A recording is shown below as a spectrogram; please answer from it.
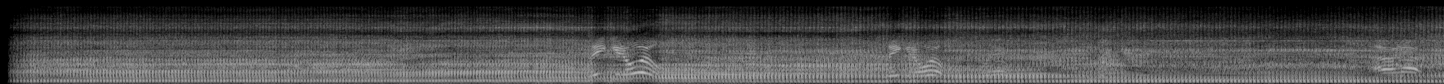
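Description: Honda ATC 200E three-wheeler's single-cylinder four-stroke engine idling steadily on its new carburetor and intake, with a fast even firing pulse.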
